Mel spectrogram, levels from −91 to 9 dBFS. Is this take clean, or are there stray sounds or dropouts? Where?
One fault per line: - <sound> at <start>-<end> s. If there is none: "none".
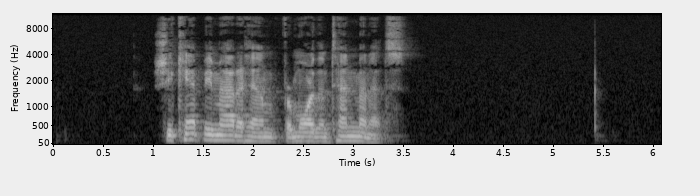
none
